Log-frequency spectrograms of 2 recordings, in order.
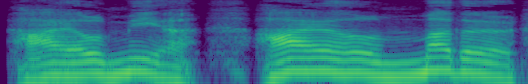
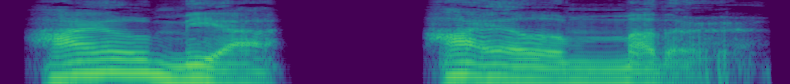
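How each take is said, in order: First: Higher, louder chanted hail; ringing, raised salute; crowd's cry. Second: Slow, ceremonial proclamation; solemn, drawn-out acclaim; leading a salute. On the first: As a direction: answer as a cheering crowd, drawn out. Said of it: "the rest cried". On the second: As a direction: lead the hail, stretching the words. Sayre leads the crowd's salute. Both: A narrator's reading.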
